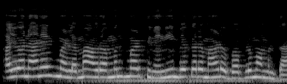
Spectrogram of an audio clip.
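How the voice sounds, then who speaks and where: A woman's voice: very high voice, steady tone, very fast. A woman playing a fretful village grandmother who scolds and coaxes, speaking with a Chikkaballapur Kannada accent. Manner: anxious, scolding, coaxing. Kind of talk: village family drama.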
